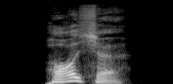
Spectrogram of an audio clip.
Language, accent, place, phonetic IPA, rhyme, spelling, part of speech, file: German, Germany, Berlin, [ˈhɔʁçə], -ɔʁçə, horche, verb, De-horche.ogg
- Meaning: inflection of horchen: 1. first-person singular present 2. first/third-person singular subjunctive I 3. singular imperative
